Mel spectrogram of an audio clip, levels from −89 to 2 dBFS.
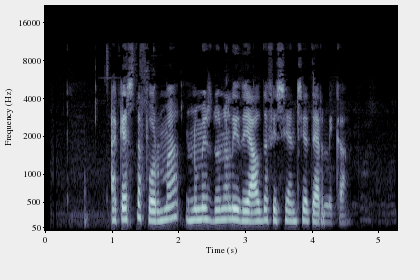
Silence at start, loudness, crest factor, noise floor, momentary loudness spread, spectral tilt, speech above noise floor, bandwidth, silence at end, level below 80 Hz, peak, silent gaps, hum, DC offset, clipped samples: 1 s; -21 LUFS; 20 dB; -63 dBFS; 13 LU; -6 dB/octave; 42 dB; 11.5 kHz; 0.8 s; -72 dBFS; -2 dBFS; none; none; under 0.1%; under 0.1%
